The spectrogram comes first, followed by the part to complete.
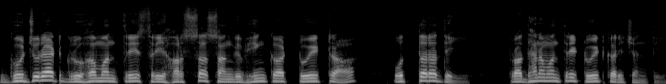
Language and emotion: Odia, neutral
